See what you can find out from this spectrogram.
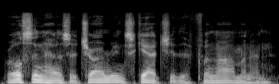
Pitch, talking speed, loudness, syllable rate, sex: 90 Hz, 170 wpm, -17 LUFS, 4.9 syllables/s, male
